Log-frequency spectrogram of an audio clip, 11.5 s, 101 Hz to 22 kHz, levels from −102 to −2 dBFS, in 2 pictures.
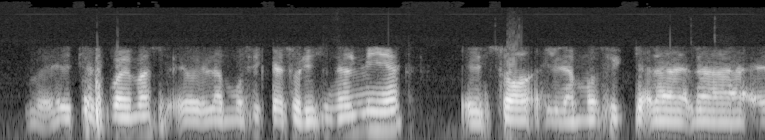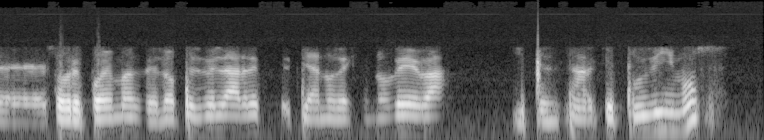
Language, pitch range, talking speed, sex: Spanish, 110-135 Hz, 145 wpm, male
